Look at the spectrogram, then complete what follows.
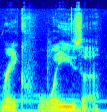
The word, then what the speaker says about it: Rayquaza: incident how you pronounced uh-oh if you don't pronounce it Rayquaza you're wrong I hate that um I've always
